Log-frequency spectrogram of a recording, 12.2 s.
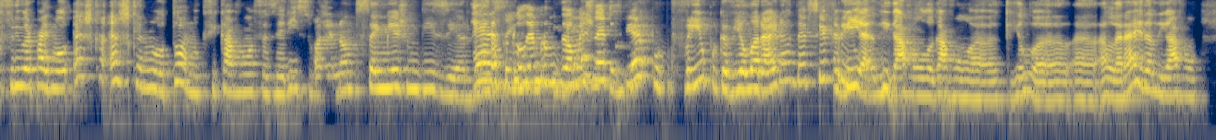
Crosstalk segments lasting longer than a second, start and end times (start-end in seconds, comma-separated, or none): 4.8-6.3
